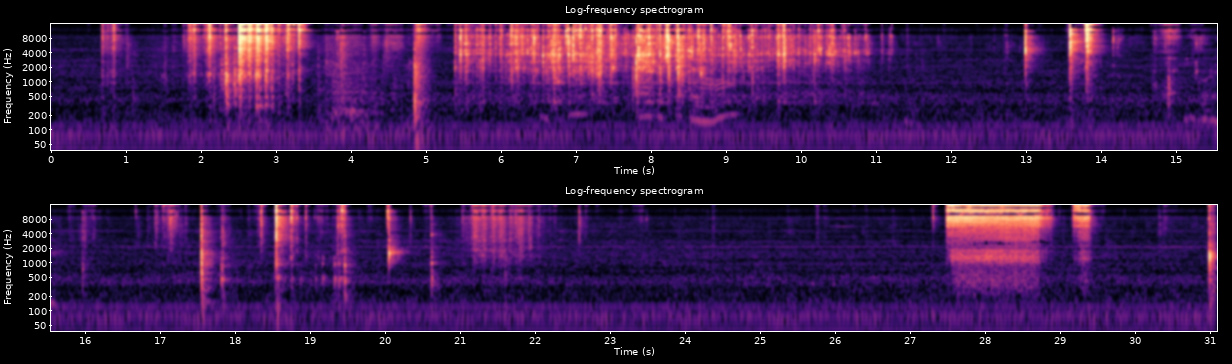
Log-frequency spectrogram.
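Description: Clinks and rattles from a glass pitcher of iced latte for several seconds, then scattered sharp clicks. Near the end a whipped-cream aerosol can sprays a steady hiss lasting about a second and a half, under a constant low hum.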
